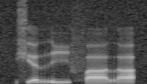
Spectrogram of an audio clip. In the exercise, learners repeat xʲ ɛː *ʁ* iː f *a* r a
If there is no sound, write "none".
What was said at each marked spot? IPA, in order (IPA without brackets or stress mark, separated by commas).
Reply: r, aː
